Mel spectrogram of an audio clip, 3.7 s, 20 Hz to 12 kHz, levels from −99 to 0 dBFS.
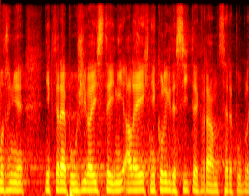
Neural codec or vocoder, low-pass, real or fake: none; 10.8 kHz; real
